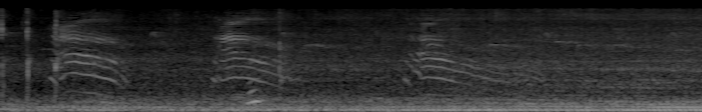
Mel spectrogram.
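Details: Stray street cats asking for food as soon as someone comes; three drawn-out, falling, harmonic meows about a second and a half apart over a constant low engine-like hum.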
